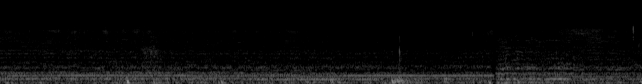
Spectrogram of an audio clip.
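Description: A steady, droning hum of many bees buzzing together around a small nucleus hive, close and continuous, with a few individual insects passing nearby.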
